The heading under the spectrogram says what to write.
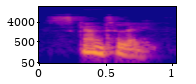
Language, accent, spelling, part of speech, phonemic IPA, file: English, Southern England, scantily, adverb, /ˈskæntɪli/, LL-Q1860 (eng)-scantily.wav
- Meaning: Sparingly; not plentifully; not fully; in a scanty manner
